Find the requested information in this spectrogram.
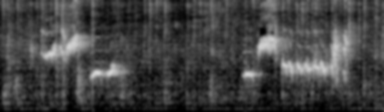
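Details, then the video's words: Sumatran forest chestnut-rumped babbler, a singing male, gives two whistled phrases: a rising slurred whistle and a short low warble, then a quick note and a longer wavering, rippling whistle rising at the end. "suara burung tepus tunggir merah gacor"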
